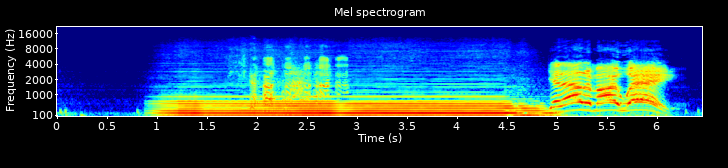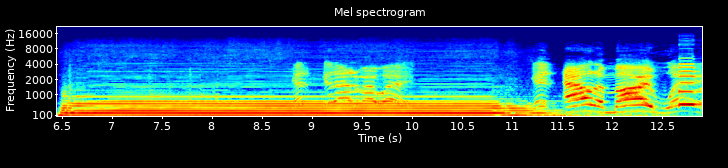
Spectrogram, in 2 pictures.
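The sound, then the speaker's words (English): A new, loud car horn blares at a green light in long, steady blasts, one stretching several seconds and a second even longer, with a man's angry shouting between and after the blasts. “Out of principle, I'm going to keep blowing my new loud horn.”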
